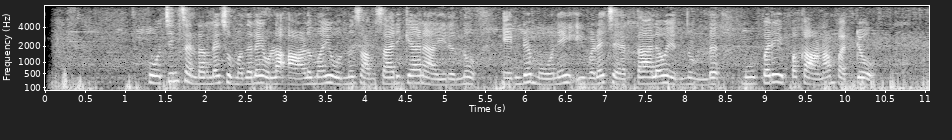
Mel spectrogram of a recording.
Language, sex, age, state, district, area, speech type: Malayalam, female, 18-30, Kerala, Kollam, urban, read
